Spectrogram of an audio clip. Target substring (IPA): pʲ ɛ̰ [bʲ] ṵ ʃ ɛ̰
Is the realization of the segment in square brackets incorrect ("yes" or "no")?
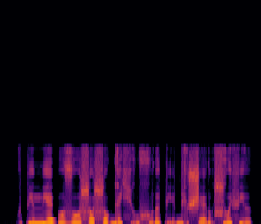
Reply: no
